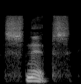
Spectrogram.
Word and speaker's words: SNPs: Gavllo's DNA test showed he had inherited one copy of each of the two atrial fibrillation SNPs, pronounced SNIPS, which stands for single nucleotide polymorphisms.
